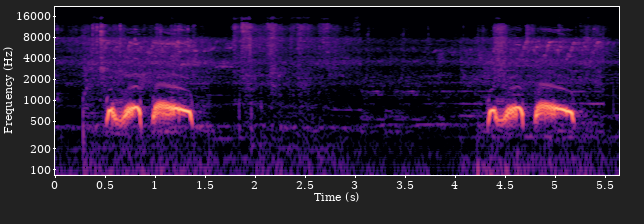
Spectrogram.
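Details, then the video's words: Spotted dove cooing in a 'calling and urging' style, meant to stimulate and train decoy birds; two short phrases of two low hollow coos each, about four seconds apart, over faint background hiss. "Tiếng cu gáy [ Gọi + Thúc ] KÈM BỔI Kích Bổi Nhanh Nổi/Cu Đất Gáy Giọng Hạp Bổi Kích Mồi Tập Bổi"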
